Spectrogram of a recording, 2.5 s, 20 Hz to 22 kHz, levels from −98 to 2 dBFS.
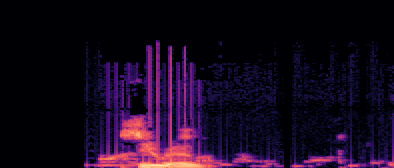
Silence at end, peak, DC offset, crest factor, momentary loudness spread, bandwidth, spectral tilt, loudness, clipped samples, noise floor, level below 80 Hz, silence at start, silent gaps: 0.45 s; -2 dBFS; under 0.1%; 16 dB; 18 LU; 15.5 kHz; -5 dB/octave; -14 LUFS; under 0.1%; -42 dBFS; -60 dBFS; 0.6 s; 1.78-1.82 s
